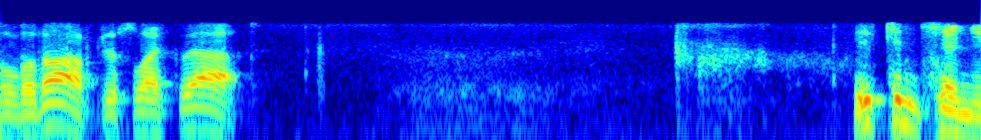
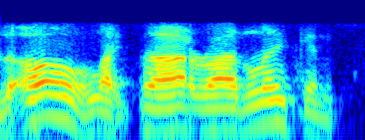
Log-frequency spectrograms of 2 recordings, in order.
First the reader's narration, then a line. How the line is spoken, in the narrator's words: I chuckled and said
